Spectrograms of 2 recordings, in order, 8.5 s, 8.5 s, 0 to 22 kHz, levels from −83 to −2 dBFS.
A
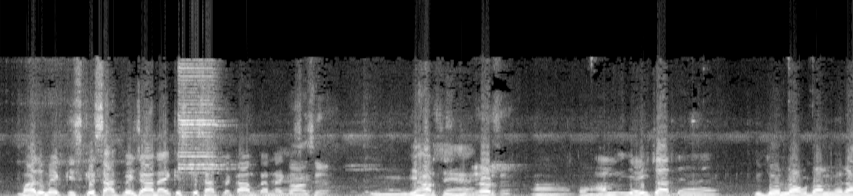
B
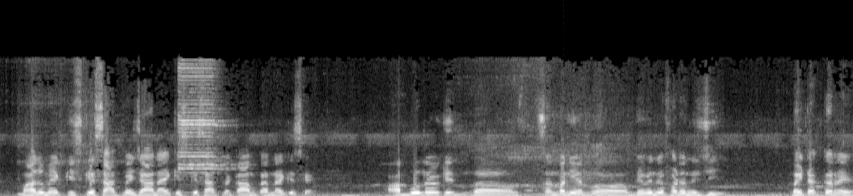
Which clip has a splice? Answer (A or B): A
